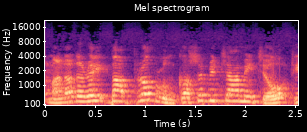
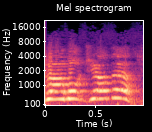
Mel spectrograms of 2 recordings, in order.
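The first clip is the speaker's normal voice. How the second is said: customer voice; 8 semitones higher than usual. Acted.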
